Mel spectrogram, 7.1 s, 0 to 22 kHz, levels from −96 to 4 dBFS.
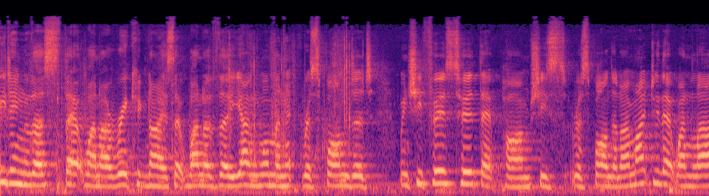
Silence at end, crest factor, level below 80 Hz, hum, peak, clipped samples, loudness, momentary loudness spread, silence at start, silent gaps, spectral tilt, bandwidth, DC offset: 0 s; 12 dB; -44 dBFS; none; -2 dBFS; under 0.1%; -14 LUFS; 5 LU; 0 s; none; -4 dB/octave; 16 kHz; under 0.1%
